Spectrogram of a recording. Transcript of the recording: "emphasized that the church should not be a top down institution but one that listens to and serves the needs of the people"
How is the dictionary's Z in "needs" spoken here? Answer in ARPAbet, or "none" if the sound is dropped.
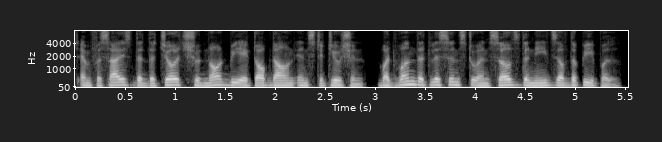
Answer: Z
